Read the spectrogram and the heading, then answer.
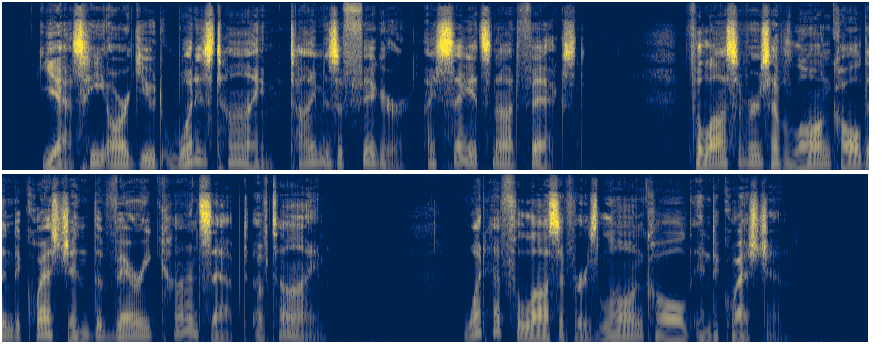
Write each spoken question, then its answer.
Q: What have philosophers long called into question?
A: Philosophers have long called into question the very concept of time.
